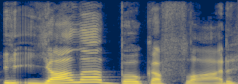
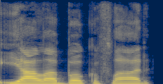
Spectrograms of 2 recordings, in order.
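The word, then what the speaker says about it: Jólabókaflóð: So there are a lot of very opinionated people online adamant that the word is pronounced one way or another, but Jolabokaflod seems to be the consensus, so I'm going to use that here.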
